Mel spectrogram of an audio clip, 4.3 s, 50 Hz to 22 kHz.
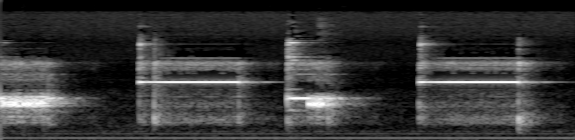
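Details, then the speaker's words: Interlogix NX-8v2 alarm panel dialer, programmed for 8 attempts, retrying after the phone line lost signal and showed as in use: short bursts alternate with a steady high tone about every two seconds and it never connects; repeated failed dialing. "But in a few moments, it's going to try to attempt to dial again. And the messages should pop up. Oh, and that says the line is now in use."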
